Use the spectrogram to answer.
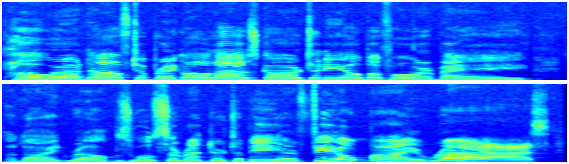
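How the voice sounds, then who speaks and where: Man voicing a huge frost giant, menacing bully, strained high delivery, odd timbre. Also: expressive, slow pace, few pauses, heavily acted. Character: hulking male frost giant, menacing then dazed.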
